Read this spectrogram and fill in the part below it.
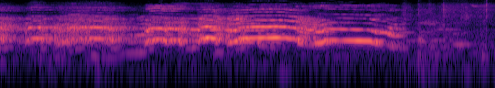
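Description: A Milsim Black gamecock rooster crows once, a loud, close cock-a-doodle-doo lasting about two seconds, alone without talking.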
